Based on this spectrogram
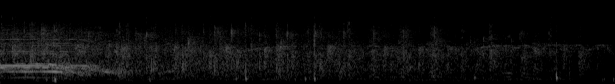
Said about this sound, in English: three amazing women at our church, all who are moms and all who have something on their heart that they want to share. So will you please give a big welcome and applause to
